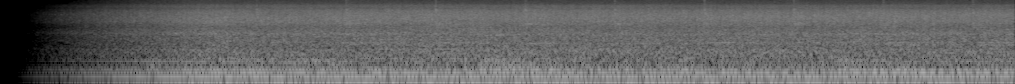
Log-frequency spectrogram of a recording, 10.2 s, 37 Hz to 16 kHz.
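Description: Steady in-flight drone of a Maule M-5 light single-engine plane: low engine and propeller hum under a wash of air noise, fading in over the first two seconds.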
